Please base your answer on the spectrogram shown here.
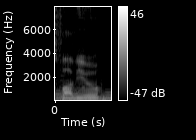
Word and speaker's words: Flaviu: My name is Flaviu. It's pronounced like F-L-A-V-I-U, is pronounced as written.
